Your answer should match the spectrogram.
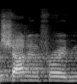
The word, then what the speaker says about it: schadenfreude: I was a German major, and in German we pronounce it schadenfreude, and I have no idea if in English you pronounce it which way, one or the other.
